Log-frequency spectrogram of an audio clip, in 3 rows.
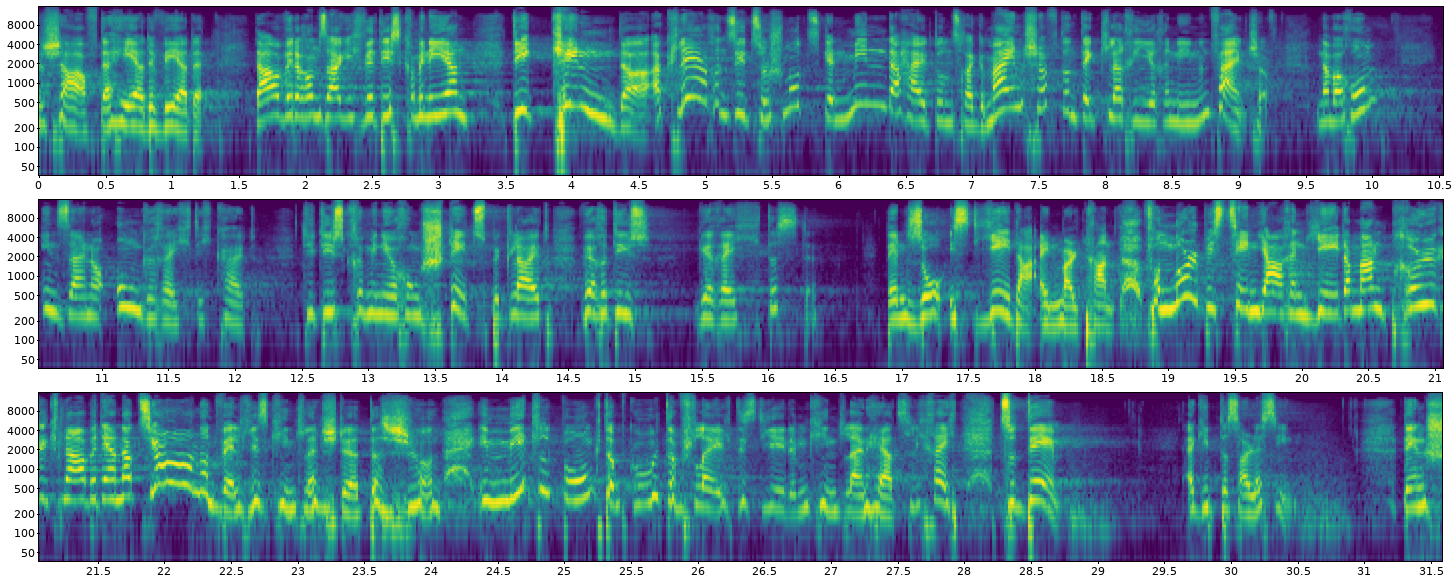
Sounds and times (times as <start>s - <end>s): Speech: 0.0s - 28.8s, 29.7s - 30.4s, 31.3s - 31.5s.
